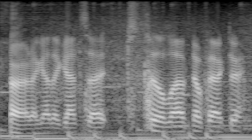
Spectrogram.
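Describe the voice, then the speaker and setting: Male flight instructor, low voice, calm coaching over a headset, music bed underneath. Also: fast. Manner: calm, coaching, gives short directions. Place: small plane cockpit in flight.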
